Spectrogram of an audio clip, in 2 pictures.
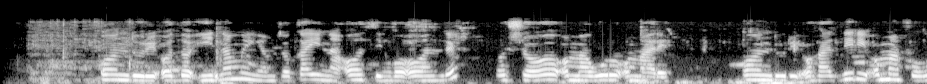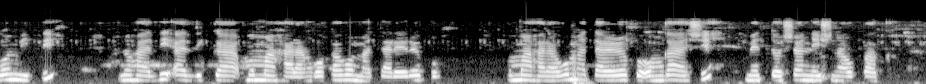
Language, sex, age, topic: Oshiwambo, female, 25-35, agriculture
